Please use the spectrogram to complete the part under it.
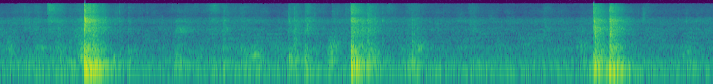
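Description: Bodies thud heavily onto a padded mat.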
